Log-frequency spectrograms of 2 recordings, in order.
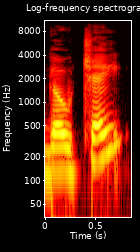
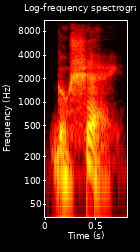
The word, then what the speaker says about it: Gautier: Gochce. He always mispronounced Nick's last name. He said it goch instead of the correct gocher.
